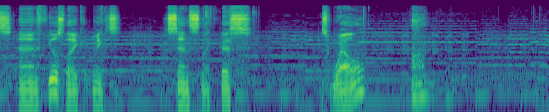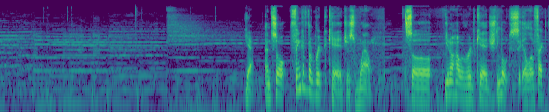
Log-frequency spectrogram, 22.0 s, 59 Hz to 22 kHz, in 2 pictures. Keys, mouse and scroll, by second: 2.1-3.2 middle drag, 4.1 KP_3, 5.1 KP_1, 7.4 click, 10.8 g, 11.9 click, 13.8 g, 14.8 click, 15.4 click, 17.0 g.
